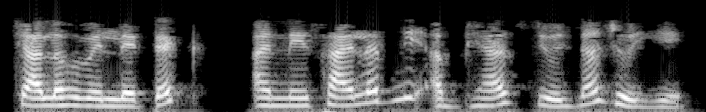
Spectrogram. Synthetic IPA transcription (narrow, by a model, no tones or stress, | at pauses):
t͡ʃaləɦʋeleʈək | ənesajləd̪̚niːʔəbʱjasjod͡ʑnad͡ʒoije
